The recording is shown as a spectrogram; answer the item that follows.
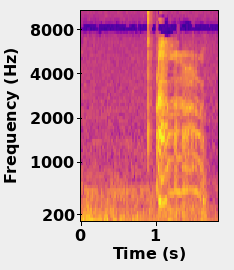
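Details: Eric, a senior tabby cat from England, gives a single short meow at home, a harmonic-rich cry that starts bright, holds briefly and fades out, in a quiet indoor room.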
